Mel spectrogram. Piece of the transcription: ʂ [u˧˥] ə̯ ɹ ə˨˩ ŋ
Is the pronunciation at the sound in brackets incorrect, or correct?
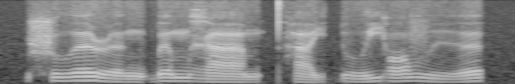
correct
